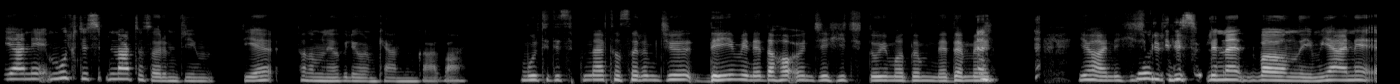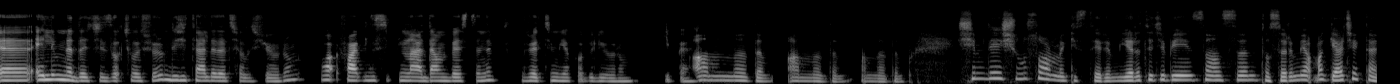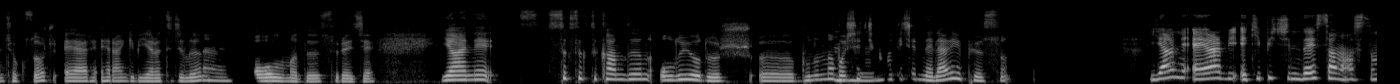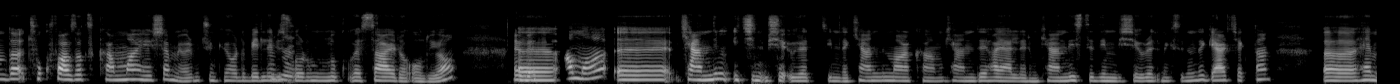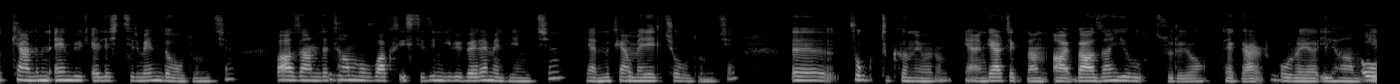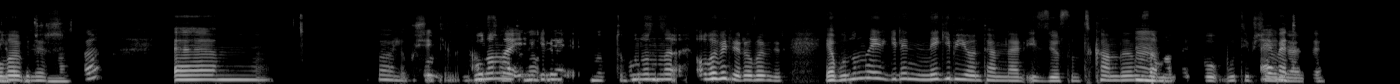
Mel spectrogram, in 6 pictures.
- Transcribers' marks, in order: chuckle; other background noise; tapping; tsk; chuckle
- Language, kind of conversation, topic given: Turkish, podcast, Tıkandığında ne yaparsın?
